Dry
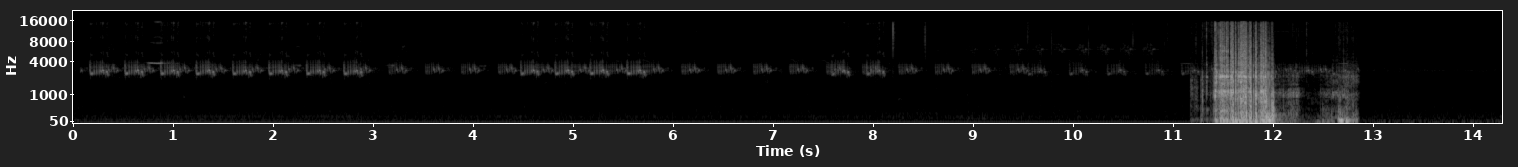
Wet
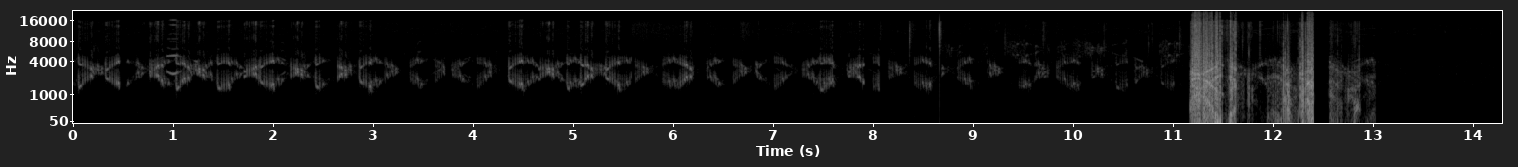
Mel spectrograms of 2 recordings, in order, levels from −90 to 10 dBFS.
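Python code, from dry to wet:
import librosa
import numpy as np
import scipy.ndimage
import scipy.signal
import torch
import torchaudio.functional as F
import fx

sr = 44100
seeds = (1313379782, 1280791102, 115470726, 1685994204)

y = fx.block_reorder(x, sr, ms=155.0, group=4)
y = fx.riaa(y, sr, side='recording')
y = 10.0 ** (-19.0 / 20.0) * np.tanh(y / 10.0 ** (-19.0 / 20.0))
y = fx.high_shelf(y, sr, hz=7400.0, db=-6.5)
y = fx.ring_lfo(y, sr, carrier_hz=710.0, swing_pct=75, hz=2.0)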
